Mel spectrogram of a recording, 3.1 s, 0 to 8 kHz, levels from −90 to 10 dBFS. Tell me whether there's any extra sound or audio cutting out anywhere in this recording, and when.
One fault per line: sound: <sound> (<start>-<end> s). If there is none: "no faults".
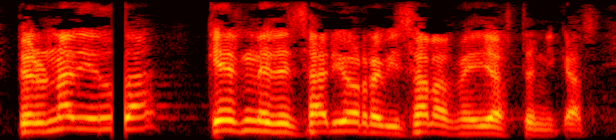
sound: dropout (0.6-0.6 s)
